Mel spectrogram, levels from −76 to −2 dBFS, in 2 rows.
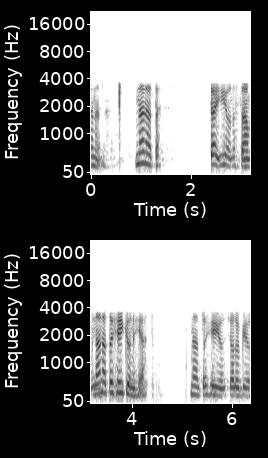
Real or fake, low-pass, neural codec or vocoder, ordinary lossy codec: real; 3.6 kHz; none; none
